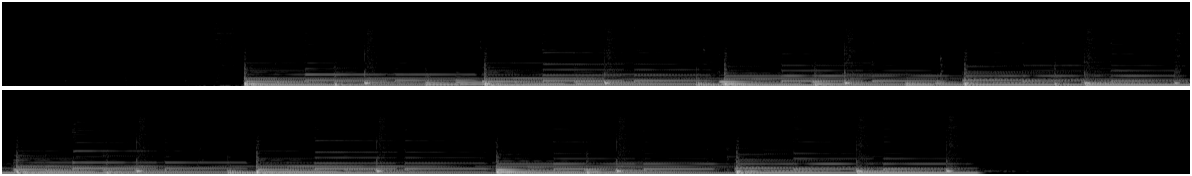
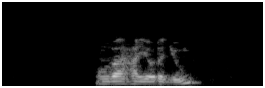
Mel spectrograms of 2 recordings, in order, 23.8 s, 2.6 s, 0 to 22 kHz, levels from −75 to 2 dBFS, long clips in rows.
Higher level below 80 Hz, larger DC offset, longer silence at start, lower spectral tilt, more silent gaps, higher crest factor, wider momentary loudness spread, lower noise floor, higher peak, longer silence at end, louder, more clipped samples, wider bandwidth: first, -38 dBFS vs -70 dBFS; neither; first, 2.4 s vs 0.95 s; first, -10 dB/octave vs -8.5 dB/octave; neither; about the same, 20 dB vs 20 dB; second, 10 LU vs 13 LU; first, under -90 dBFS vs -72 dBFS; second, -14 dBFS vs -8 dBFS; first, 2.1 s vs 0.65 s; second, -35 LUFS vs -25 LUFS; neither; first, 6.2 kHz vs 4.2 kHz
